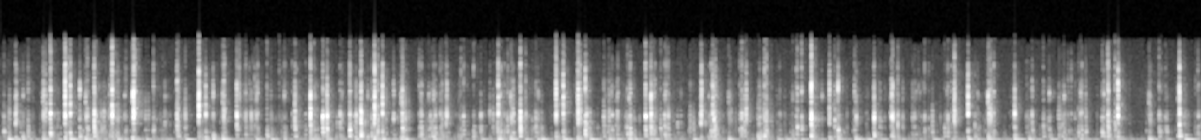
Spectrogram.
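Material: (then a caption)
Plastic. Fingertips type rapidly on the keys of a black plastic full-size computer keyboard resting on a desk. The result is a dense, continuous stream of sharp, bright plastic clicks and clacks with very short decay, over a faint steady low hum.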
